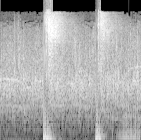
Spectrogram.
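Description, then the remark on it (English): Brief applause with a steady wash of hissy clapping noise and two louder, sharp bursts standing out about half a second apart, no voices. “Before we go, round of applause”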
